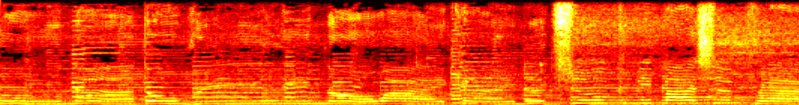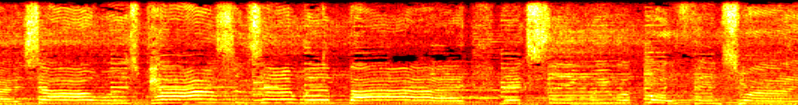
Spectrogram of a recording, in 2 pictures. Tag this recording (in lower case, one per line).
music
